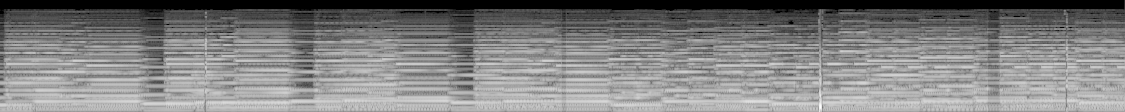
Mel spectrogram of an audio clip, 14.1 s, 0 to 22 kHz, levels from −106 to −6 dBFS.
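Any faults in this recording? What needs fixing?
Damaged data in a compressed stream causes three short glitches, each about 70 ms long, at 2.52–2.59 s, 10.23–10.30 s and 13.29–13.36 s. Corrupted bytes make the decoder misread those frames, lose sync and hunt for the next valid header, so the sound briefly turns to garbage before recovering. Verifying stream integrity with checksums and retransmitting or concealing bad frames would prevent this.

One channel drops out twice, from 7.02 to 7.08 s (60 ms) and from 12.35 to 12.50 s (150 ms). Each time the level falls abruptly by about 6 dB, which likely means one stereo channel went silent and the mono sum kept only the remaining half of the shared content. On the waveform this shows as a sudden step down in amplitude with straight edges, and the spectrogram shows a uniform darkening across all frequencies for the same span. 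Checking cable and connector continuity, along with the channel routing and buffer handling on both sides, would prevent these gaps.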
